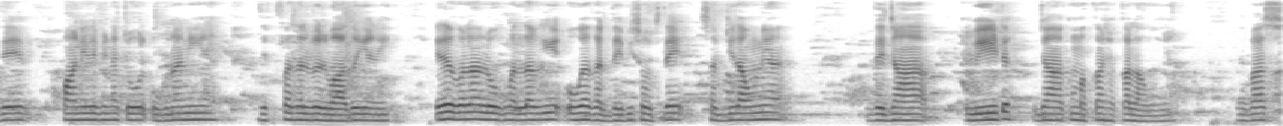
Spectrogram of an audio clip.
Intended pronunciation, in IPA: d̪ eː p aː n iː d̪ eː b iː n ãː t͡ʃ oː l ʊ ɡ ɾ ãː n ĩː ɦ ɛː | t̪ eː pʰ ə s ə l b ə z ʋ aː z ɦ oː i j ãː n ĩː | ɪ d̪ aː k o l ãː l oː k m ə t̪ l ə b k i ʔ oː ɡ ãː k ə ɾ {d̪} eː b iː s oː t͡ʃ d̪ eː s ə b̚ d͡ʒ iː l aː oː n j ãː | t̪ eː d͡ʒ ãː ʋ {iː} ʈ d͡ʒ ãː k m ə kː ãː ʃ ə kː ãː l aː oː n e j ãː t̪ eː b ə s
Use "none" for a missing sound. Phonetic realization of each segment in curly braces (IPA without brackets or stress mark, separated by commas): d̪, iː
